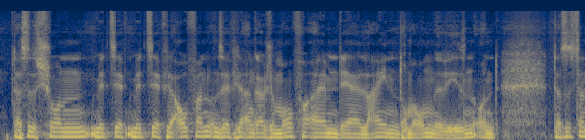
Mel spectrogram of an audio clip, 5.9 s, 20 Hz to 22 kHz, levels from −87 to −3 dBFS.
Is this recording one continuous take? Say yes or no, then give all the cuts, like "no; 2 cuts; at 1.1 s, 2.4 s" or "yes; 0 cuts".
no; 1 cut; at 1.3 s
